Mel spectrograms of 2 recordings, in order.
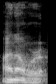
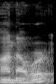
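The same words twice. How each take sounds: No difference in how they are said.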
